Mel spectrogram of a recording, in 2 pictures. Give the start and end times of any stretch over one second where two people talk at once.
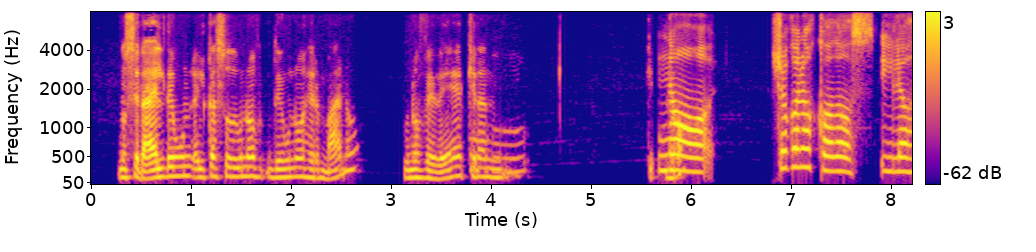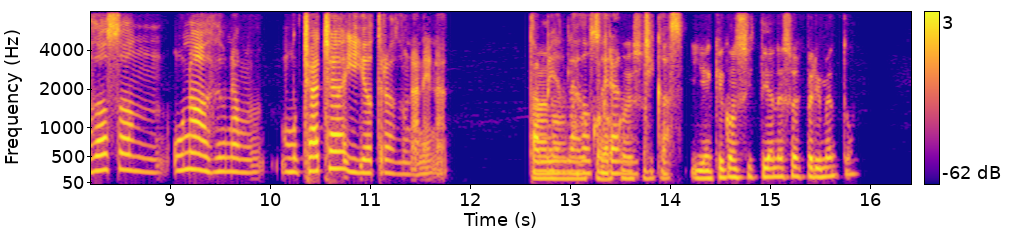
12.6-14.0

